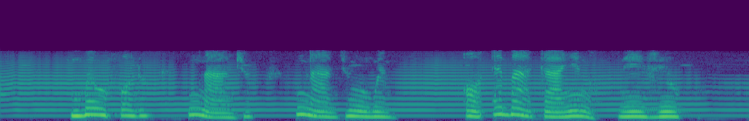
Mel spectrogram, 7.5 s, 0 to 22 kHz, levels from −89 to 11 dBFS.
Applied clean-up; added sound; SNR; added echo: none; Trumpet; 12 dB; none.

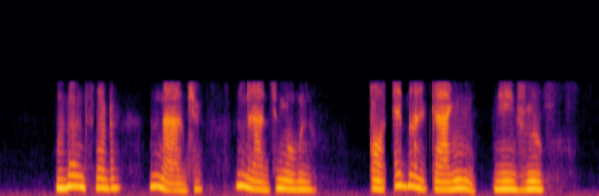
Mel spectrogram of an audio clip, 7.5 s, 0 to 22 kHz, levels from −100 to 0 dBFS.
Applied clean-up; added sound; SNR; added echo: neural diffusion model UNIVERSE++.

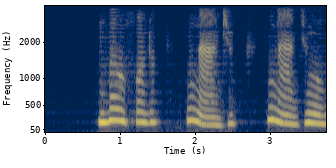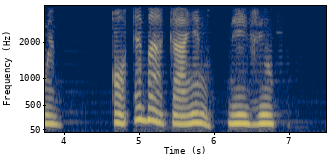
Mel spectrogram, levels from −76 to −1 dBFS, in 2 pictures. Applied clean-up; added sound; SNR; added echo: neural separator model SepFormer DNS4.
